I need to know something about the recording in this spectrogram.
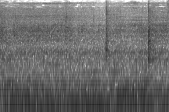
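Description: Steady low rumble of a car's engine and tyres heard from inside the moving cabin, with a couple of short clicks in the second half.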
